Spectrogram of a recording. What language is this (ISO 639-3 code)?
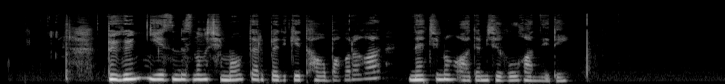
uig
